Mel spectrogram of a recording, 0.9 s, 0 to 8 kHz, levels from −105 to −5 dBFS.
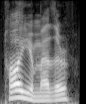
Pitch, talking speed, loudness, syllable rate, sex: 145 Hz, 210 wpm, -17 LUFS, 5.8 syllables/s, male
